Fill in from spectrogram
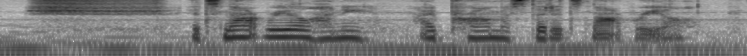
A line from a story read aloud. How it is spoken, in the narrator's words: gently whispered in my ear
